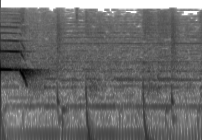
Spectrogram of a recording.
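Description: A woman's loud, high-pitched excited scream, cut off about half a second in. Then the music video's track plays more quietly, with a low bass note and a drum hit under a second apart.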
